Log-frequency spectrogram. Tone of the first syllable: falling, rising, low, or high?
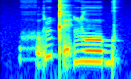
rising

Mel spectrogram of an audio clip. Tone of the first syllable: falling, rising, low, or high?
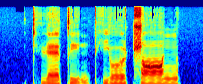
rising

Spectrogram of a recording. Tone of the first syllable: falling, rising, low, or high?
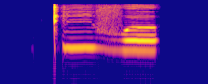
high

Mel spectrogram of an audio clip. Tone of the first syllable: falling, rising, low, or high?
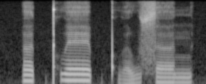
high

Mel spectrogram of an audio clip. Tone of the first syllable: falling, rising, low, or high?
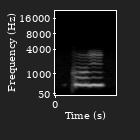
high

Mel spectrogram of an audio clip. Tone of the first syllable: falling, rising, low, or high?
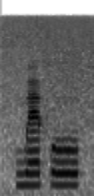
high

